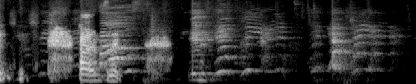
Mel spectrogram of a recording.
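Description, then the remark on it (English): A dog waiting to be let out through a door barks and yips several times in short, irregular bursts, loud, with some whiny, vocal tones mixed in between the barks. “Let me let the dog out real quick.”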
